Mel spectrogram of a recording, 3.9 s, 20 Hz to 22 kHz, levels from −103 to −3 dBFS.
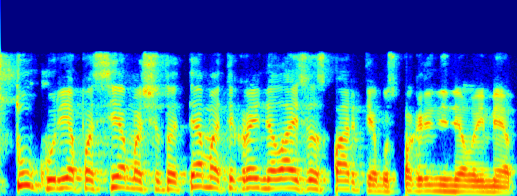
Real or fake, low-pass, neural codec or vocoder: real; 7.2 kHz; none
